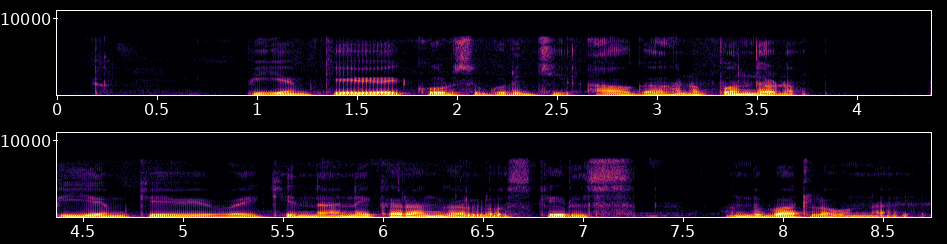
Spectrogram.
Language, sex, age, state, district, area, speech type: Telugu, male, 30-45, Telangana, Adilabad, rural, spontaneous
